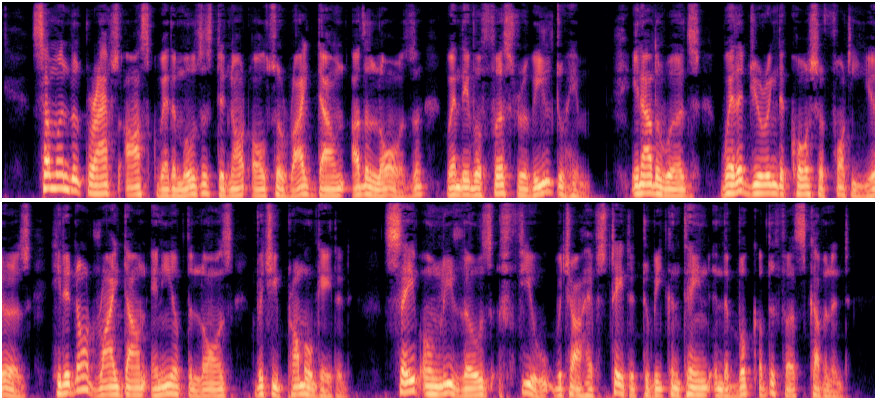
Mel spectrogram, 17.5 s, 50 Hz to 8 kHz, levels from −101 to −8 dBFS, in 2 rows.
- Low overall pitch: Yes, low, 105 Hz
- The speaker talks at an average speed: No, fast, 215 wpm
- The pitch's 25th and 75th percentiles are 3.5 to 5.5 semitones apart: Yes, average, 4.4 semitones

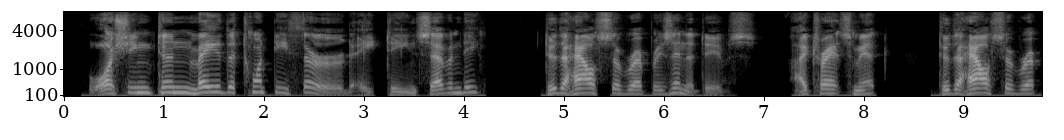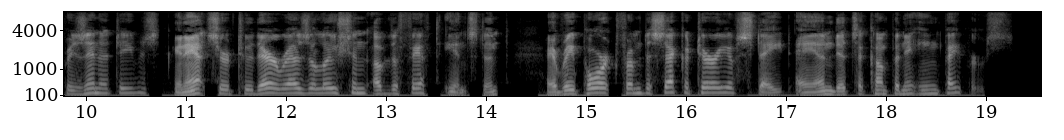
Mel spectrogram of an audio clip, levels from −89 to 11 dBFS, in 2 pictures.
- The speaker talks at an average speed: No, slow, 110 wpm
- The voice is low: No, medium, 160 Hz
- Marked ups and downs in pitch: No, average, 4.3 semitones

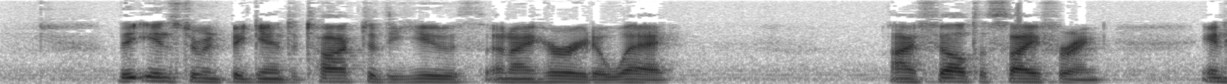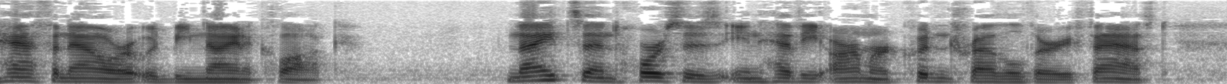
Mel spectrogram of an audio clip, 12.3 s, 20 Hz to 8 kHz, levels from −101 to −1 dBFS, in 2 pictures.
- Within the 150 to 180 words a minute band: Yes, average, 170 wpm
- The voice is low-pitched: Yes, low, 110 Hz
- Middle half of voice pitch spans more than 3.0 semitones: No, narrow, 2.6 semitones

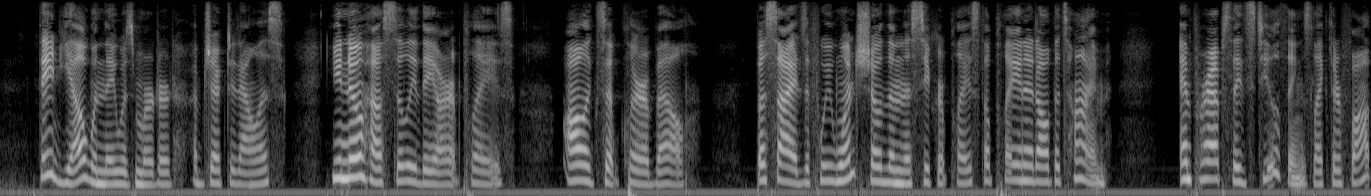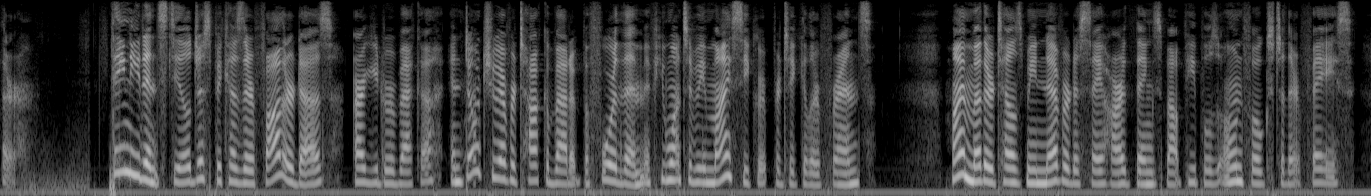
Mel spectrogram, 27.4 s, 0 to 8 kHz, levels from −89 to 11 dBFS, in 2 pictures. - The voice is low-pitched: No, high, 210 Hz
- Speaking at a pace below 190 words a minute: No, average, 195 wpm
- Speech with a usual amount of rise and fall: Yes, average, 3.7 semitones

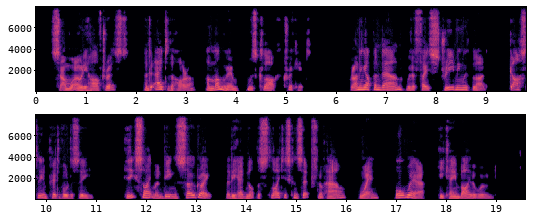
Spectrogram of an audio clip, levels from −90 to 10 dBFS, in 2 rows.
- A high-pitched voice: No, medium, 160 Hz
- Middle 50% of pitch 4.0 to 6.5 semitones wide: Yes, average, 5.2 semitones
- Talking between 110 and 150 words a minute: No, average, 160 wpm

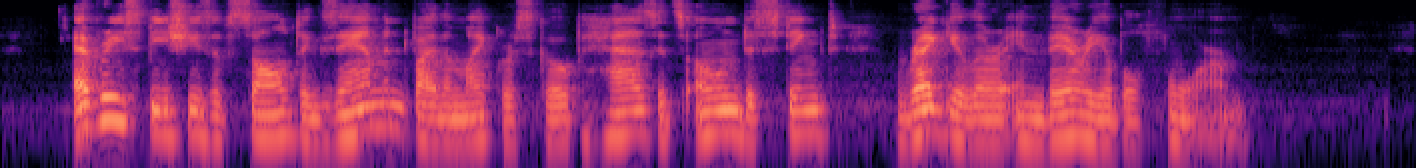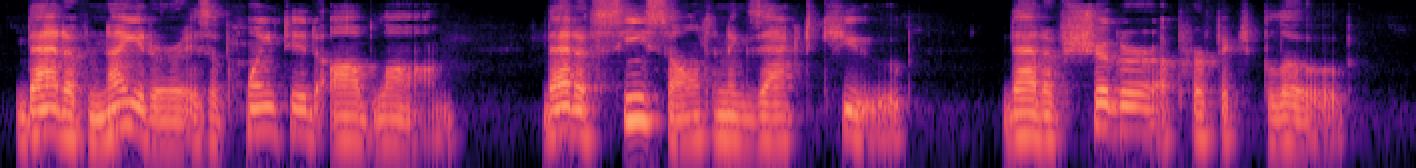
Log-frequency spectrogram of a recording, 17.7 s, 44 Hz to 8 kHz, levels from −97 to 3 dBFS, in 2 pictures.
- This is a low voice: Yes, low, 115 Hz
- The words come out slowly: Yes, slow, 120 wpm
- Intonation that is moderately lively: Yes, average, 4.4 semitones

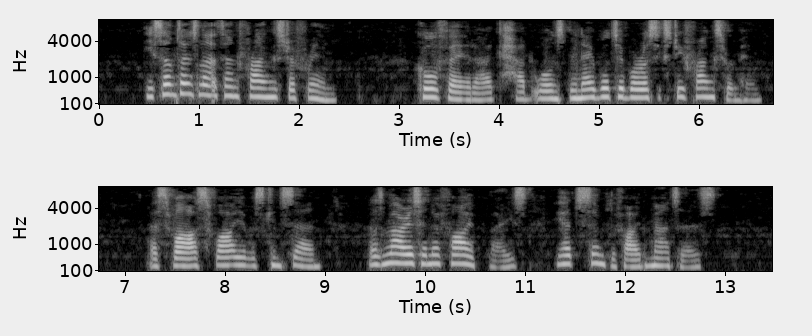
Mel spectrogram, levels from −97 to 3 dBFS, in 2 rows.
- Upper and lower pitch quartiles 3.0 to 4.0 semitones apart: No, average, 4.7 semitones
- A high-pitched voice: Yes, high, 235 Hz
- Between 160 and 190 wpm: No, average, 150 wpm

